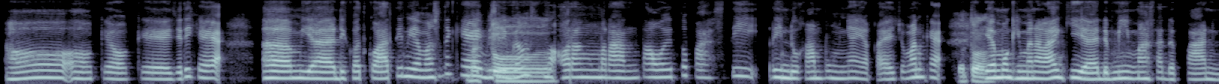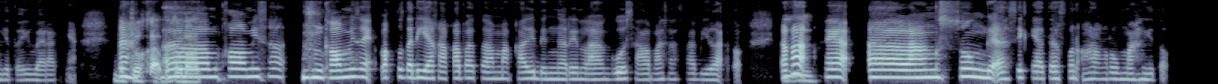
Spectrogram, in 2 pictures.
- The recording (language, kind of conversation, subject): Indonesian, podcast, Lagu apa yang membuat kamu merasa seperti pulang atau rindu kampung?
- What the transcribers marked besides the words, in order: chuckle; tapping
